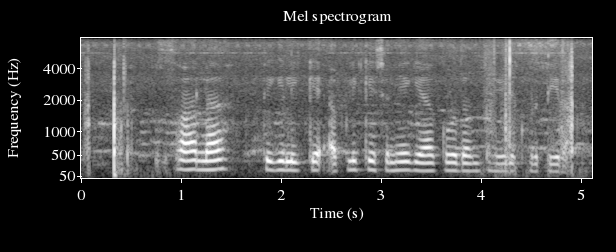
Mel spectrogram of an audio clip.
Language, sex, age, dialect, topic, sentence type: Kannada, female, 36-40, Coastal/Dakshin, banking, question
